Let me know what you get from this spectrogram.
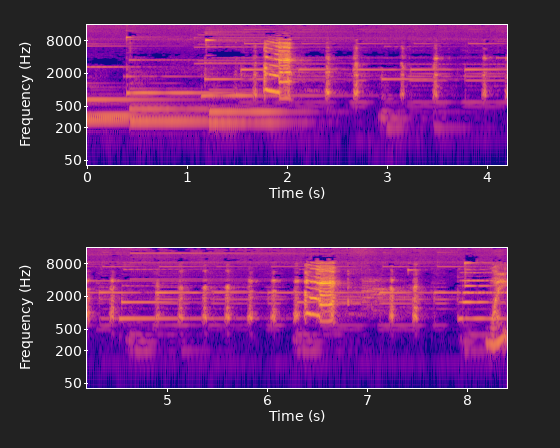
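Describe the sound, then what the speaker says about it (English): Chickens cluck in a series of short, sharp calls mixed with drawn-out crowing-like cries, close and fairly loud, with no talking. "White feathers mark where chickens trod and pecked and scratched and clucked."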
